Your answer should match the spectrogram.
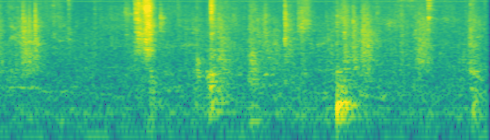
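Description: Large cardboard props being handled and shifted: a few brief scrapes and rustles, with a louder thump a little past four seconds in.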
